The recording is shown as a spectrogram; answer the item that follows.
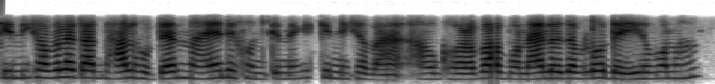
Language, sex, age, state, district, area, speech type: Assamese, female, 18-30, Assam, Sivasagar, rural, conversation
